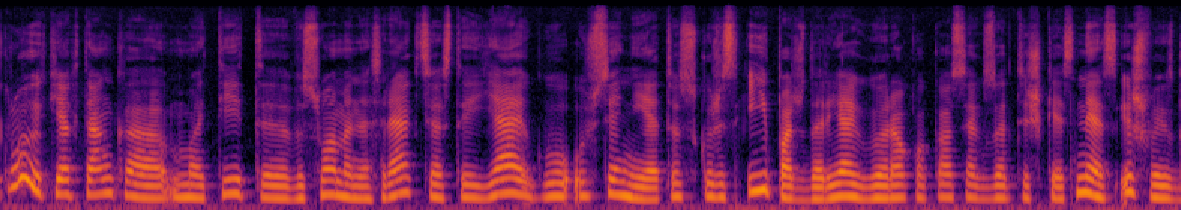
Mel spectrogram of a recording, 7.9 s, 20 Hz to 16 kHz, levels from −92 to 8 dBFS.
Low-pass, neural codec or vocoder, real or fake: 14.4 kHz; none; real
